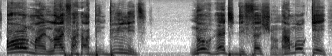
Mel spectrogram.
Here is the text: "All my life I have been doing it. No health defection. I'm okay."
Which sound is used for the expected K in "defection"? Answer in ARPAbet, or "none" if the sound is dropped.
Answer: none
